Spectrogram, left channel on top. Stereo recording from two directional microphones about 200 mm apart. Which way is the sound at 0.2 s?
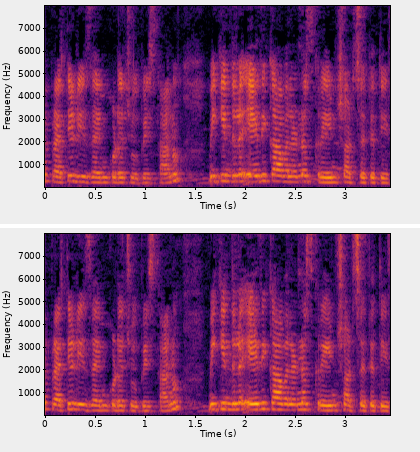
60° right (ahead or behind).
